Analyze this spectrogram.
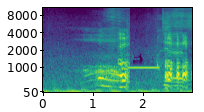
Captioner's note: group gasps; beep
